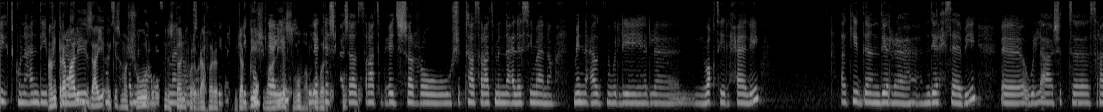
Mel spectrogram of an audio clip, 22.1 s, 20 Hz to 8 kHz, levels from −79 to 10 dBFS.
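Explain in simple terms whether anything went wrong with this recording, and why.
From 1.32 to 3.37 s and again from 3.92 to 7.3 s, the voice sinks, goes dull or breaks into pieces. This is speech suppressed in double talk, likely because the call's echo canceller turned everything down while both sides spoke at once. Unlike an echo, nothing extra is added; the real voice itself gets weaker.

Delayed repeats of the voice arrive about 0.3 seconds late at 3.02, 3.83, 4.48 and 5.12 s, then more steadily from 5.73 to 7.25 s. This is echo leak, likely from sound escaping a loudspeaker and being sent back. You hear an added second copy, not a missing voice.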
